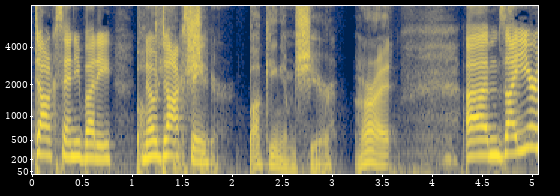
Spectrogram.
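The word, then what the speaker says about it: Buckinghamshire: the game came out ok Oh Bob's it's pronounced buckingham sheer Buckingham sheer is it really that's what he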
